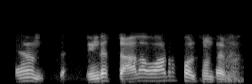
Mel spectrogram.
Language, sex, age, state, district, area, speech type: Telugu, male, 30-45, Andhra Pradesh, Srikakulam, urban, conversation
